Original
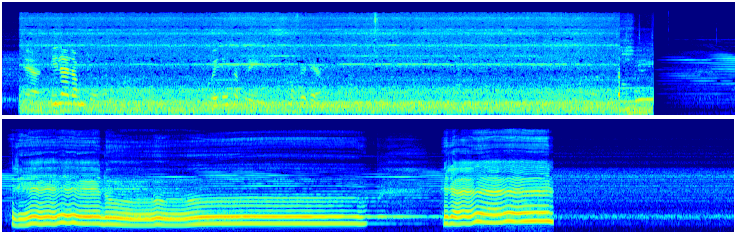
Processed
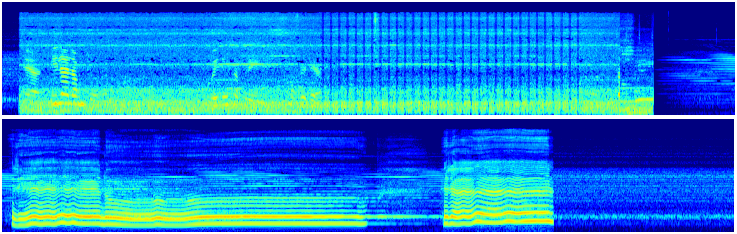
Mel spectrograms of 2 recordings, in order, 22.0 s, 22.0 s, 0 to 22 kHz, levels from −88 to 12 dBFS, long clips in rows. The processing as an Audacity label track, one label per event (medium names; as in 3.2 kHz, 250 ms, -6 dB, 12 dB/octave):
4.700000	8.660000	square tremolo 8.1 Hz, depth 65%, duty 70%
